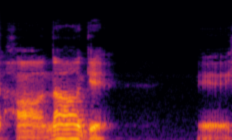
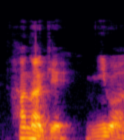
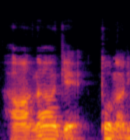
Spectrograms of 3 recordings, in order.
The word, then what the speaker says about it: 鼻毛: 1番高いです花火一方ノーズの方の複合語は鼻毛とかなので鼻毛え引く高引くですかね花火と同じアクセントパターンにはならないですよねえ鼻毛にはならずに鼻毛となりますただ花火のアクセント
